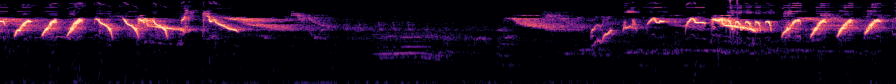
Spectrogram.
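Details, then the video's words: Javan white-eye singing the witwit style meant to prompt young birds to sing: a fast run of sharp high chips, a brief quiet gap, then sweeping whistles leading into another rapid chip series. "Pleci Bakalan Ikutan WITWIT ga pake lama Bikin Gacor!!!"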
